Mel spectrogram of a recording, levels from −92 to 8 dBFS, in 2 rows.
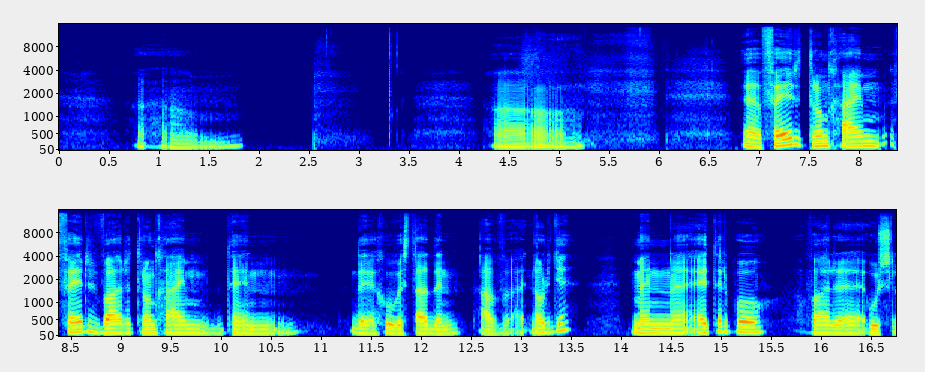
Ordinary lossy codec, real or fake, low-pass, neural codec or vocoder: none; real; 14.4 kHz; none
